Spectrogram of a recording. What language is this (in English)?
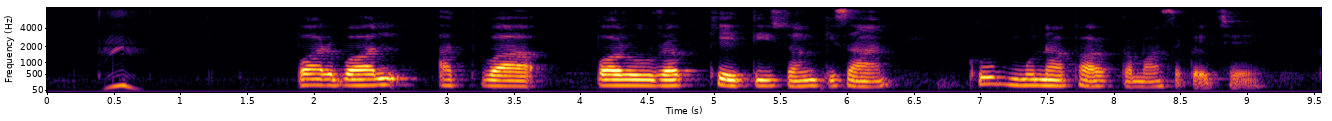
Maithili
